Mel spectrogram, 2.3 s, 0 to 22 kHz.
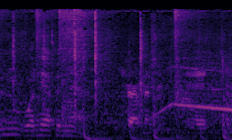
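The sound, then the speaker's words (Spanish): A siren wails from police patrol cars and an ambulance dispatched by a Chicago 911 operator to a badly wounded man found in a street in the west of the city, rising and then holding a steady high tone, mixed with crackly sizzling noise while a voice talks over it in the foreground. “Inmediatamente despachó unas patrullas y una ambulancia.”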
